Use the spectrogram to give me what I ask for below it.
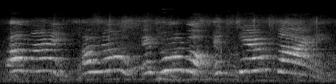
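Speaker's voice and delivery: high, very loud screaming for help; panicked shouting. Acted. Terrified elephants scream at butler for help, loud panic. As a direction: yell for help in total panic.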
